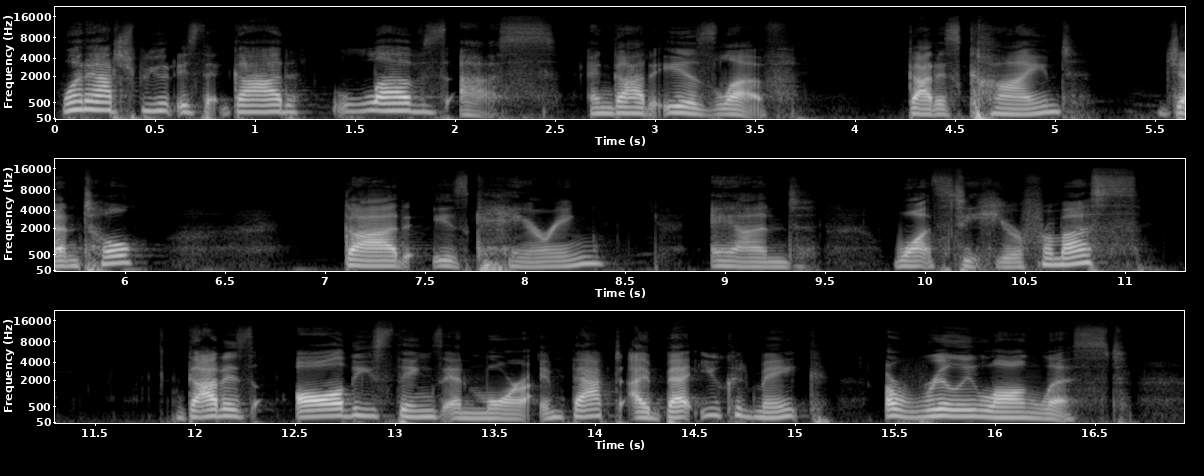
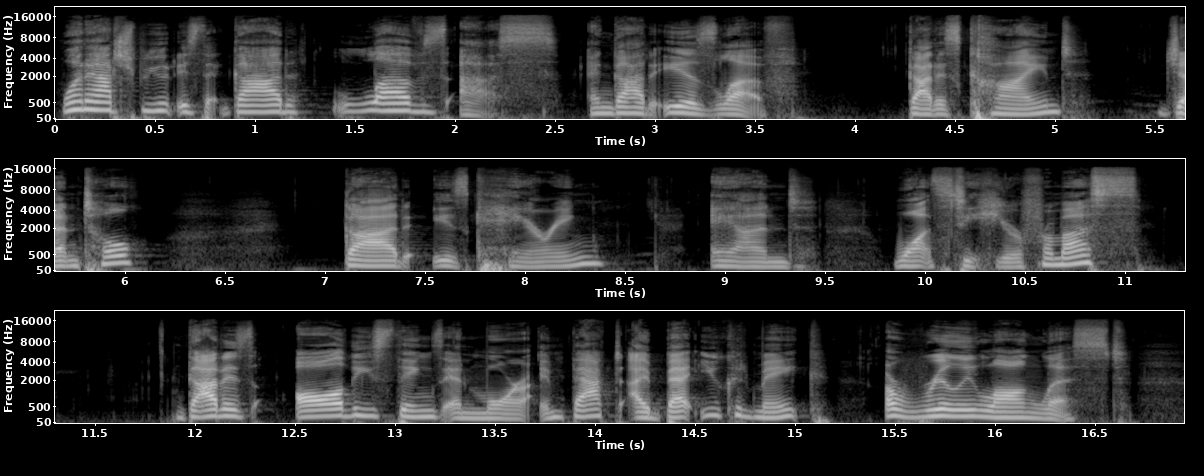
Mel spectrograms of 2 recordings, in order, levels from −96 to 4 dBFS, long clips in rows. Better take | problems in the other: second | muffled; very; fading above 3.5 kHz

